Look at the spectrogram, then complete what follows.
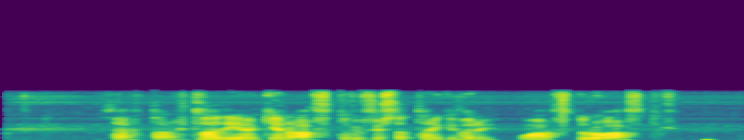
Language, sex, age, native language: Icelandic, male, 30-39, Icelandic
